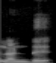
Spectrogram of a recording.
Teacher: சாதாரண நண்டுன்னு சொல்லும்போது நண்டு அப்படின்னு சொல்லும்போது உதடுகள் குவிவதில்லை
